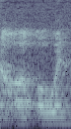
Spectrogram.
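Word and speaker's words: Eoin: It was made by Owen Colfer. Actually, just look it up. If you type in Owen, it's not pronounced O-W-E-N, it's a different name.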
